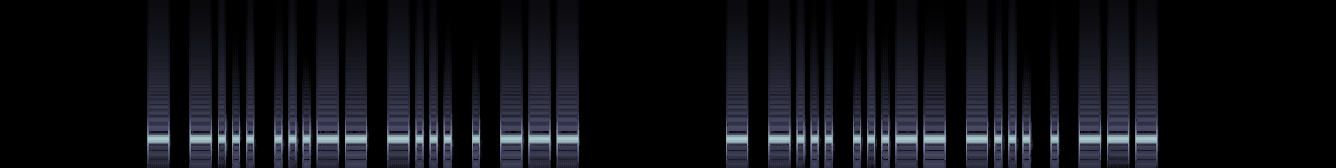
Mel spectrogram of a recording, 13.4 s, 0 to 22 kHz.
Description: Morse code, heard as a keyed tone, about 17 wpm, 700 Hz. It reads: TB3BEO TB3BEO
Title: DXCC-100 Call Signs - 6 Characters - Repeated 2x - 17wpm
